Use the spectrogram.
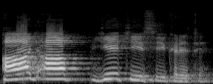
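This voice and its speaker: A man teaching an online English phonetics class, slowly repeating each sound and example phrase. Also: very high voice, lively intonation, bright, forceful tone, roomy sound, dull audio.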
